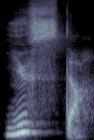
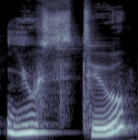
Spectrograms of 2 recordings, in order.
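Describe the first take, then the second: First: The words run together into one reduced word. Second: Both words are said fully and separately. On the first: "when I would say this normally or quickly, ... I would say justa" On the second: "I wouldn't say used to"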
